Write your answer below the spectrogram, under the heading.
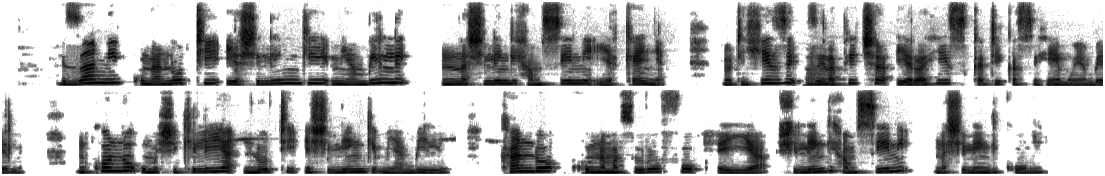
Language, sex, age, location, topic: Swahili, female, 18-24, Kisii, finance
